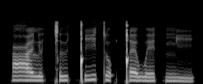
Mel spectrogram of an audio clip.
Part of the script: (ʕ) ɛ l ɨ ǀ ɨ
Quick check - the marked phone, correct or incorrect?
correct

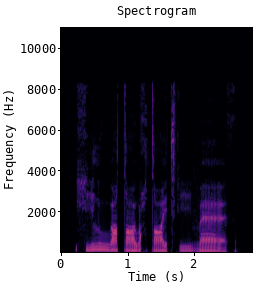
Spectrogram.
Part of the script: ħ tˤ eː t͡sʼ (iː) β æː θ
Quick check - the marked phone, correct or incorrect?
correct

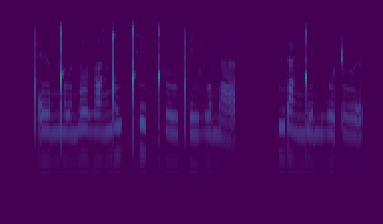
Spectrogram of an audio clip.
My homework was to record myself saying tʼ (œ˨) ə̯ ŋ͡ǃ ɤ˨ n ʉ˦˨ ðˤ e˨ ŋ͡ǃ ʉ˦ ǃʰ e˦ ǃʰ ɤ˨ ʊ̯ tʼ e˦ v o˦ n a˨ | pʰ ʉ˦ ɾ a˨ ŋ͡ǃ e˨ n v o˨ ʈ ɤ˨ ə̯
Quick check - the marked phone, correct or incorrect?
incorrect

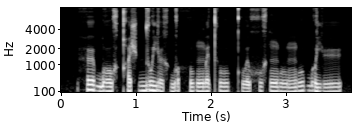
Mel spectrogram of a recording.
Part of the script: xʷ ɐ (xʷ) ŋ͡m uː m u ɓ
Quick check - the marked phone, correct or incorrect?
incorrect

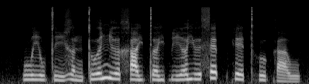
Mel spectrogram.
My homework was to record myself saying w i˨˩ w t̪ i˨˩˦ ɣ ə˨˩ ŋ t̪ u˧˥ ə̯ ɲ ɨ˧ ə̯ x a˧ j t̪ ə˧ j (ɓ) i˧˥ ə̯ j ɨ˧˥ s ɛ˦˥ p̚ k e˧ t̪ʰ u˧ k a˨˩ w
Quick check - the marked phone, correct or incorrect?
correct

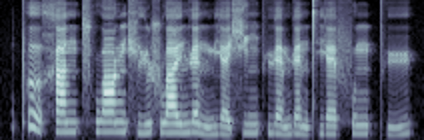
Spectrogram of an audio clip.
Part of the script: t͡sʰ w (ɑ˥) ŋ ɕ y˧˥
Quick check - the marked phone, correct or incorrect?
correct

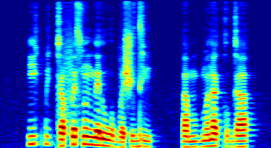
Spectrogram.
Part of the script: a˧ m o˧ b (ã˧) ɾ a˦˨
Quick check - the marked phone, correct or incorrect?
incorrect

